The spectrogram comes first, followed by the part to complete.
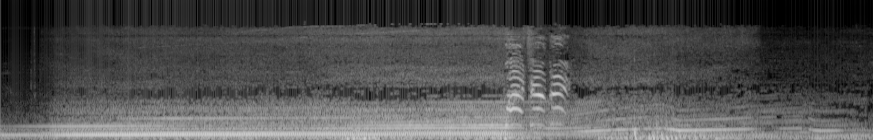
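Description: Car engine running hard at a steady pitch, heard from inside a car during a highway roll race. About six seconds in there is a brief burst of high warbling chirps, then the engine note rises.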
